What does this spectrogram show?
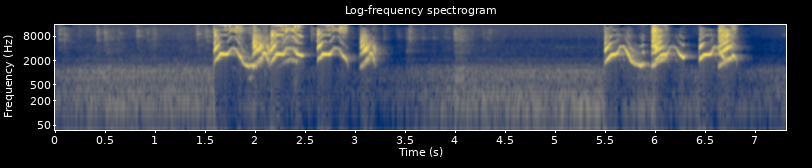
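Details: Pet cockatiel demanding its owner's attention with odd, wordless vocalising: two bursts of rapid, warbling whistled notes that zigzag up and down, separated by several seconds of quiet, with a low steady hum indoors.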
